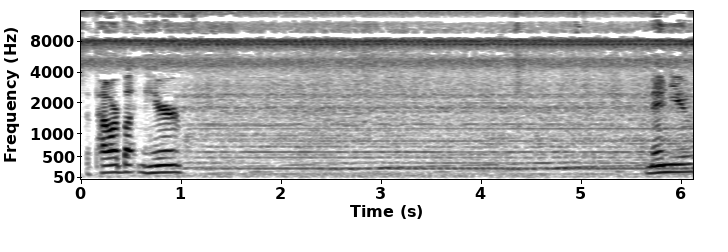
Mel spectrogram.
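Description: A grill's fan hums steadily.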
